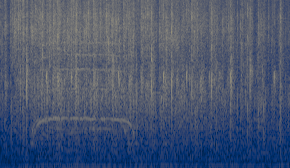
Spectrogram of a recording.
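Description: Steady crowd applause for senior football players escorted by their families, dense and sustained for several seconds, with many hands clapping at once over a low hum, and a faint rising-and-falling whistle-like tone early on.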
